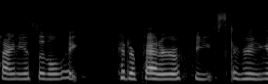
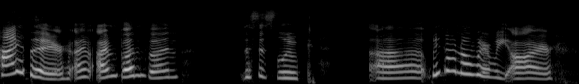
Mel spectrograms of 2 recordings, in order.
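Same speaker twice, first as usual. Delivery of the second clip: loud, eager, sing-song, swooping, unhurried enthusiasm; 3 semitones higher, 7 dB louder than usual. Player voicing Bun Bun, stepping out from behind Luke to greet someone: enthusiastic Bun Bun voice. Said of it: "The sh- sheer enthusiasm of your voice".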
